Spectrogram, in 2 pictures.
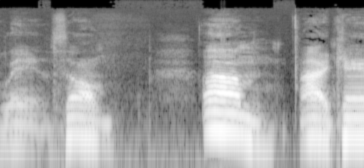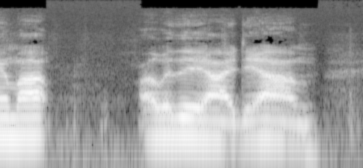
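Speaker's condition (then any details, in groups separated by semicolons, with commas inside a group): ALS; motor neuron disease, onset with speech impairment and right hand weakness; diagnosed about one year ago, needs help getting dressed, cannot tie own shoes; speech impairment noticed before diagnosis, prompted doctor visit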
